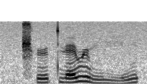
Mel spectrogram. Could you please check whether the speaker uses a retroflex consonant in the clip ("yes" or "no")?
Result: yes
